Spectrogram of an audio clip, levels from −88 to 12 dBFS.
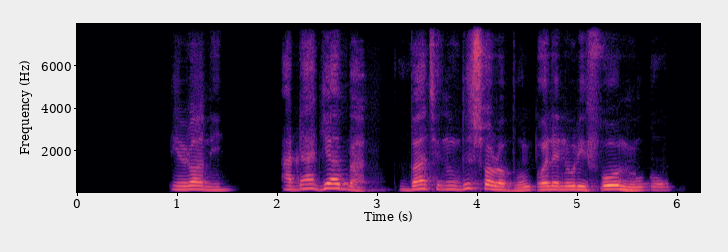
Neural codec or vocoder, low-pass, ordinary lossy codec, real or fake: codec, 16 kHz, 0.8 kbps, ZipCodec; none; none; fake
